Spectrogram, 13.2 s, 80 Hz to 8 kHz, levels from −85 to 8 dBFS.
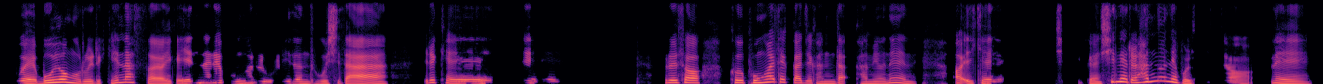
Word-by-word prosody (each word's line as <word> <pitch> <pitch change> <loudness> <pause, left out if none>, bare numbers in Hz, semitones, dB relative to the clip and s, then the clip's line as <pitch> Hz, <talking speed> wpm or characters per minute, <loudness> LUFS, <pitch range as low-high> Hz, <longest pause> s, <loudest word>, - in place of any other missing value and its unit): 왜 180 -4 +4
모형으로 215 -1 +5
이렇게 160 +5 -5
해놨어요. 230 -11 +1
그니까 150 - -4
'옛날에 195 +5 -2
봉화를 175 0 -7 0.2
올리던 175 -2 -5
곳이다.' 155 +2 +2 0.4
이렇게. 220 -5 -2 0.7
네네. - - -11 1.1
그래서 225 -1 +5 0.3
그 225 -1 +3
봉화대까지 225 -2 +1
간다 165 -1 -4
가면은 165 +2 -4 0.4
아 195 - +1
이렇게 180 0 -1 0.6
시 - - -18
그니까 145 -1 -5
시내를 295 - +3
한눈에 310 +2 +3
볼 165 -9 -1
수 - - -25 0.2
있죠. 135 +1 -6 0.2
네. 160 -6 -1
185 Hz, 295 characters per minute, -20 LUFS, 160-225 Hz, 1.1 s, 모형으로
